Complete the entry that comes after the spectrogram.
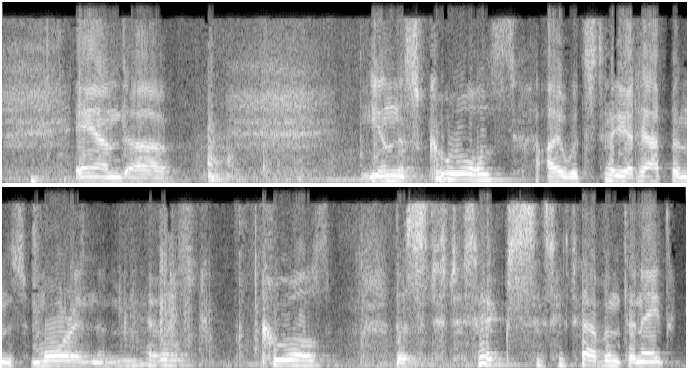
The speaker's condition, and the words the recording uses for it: Stuttering. I'm a speech pathologist, retired from the Salem Kaiser District, and it's obvious that I stutter.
